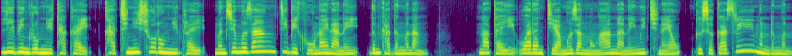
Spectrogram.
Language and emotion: Bodo, sad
